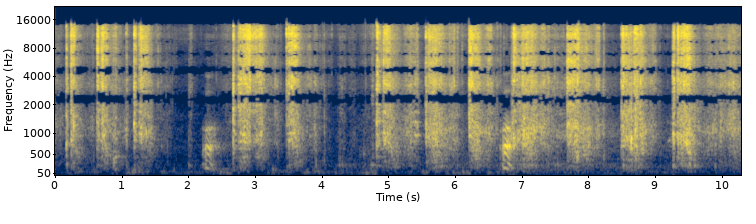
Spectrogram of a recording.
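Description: Shovel jabbing and scraping through wet, coarse-gravel concrete in a series of short gritty strokes with pauses. The stone is being tamped down by hand to compact the concrete around a rebar column.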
